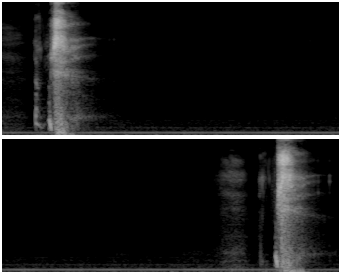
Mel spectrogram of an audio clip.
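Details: Two separate sharp, explosive sneezes, each with a brief in-breath before it, in a quiet room; sneezing.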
